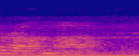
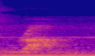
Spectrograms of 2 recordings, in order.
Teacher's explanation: So in Hindi, they drop that last A.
